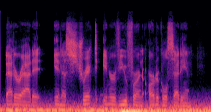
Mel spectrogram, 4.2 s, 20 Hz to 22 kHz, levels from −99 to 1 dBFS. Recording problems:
low rumble; noticeable; throughout; 15 dB below the speech

